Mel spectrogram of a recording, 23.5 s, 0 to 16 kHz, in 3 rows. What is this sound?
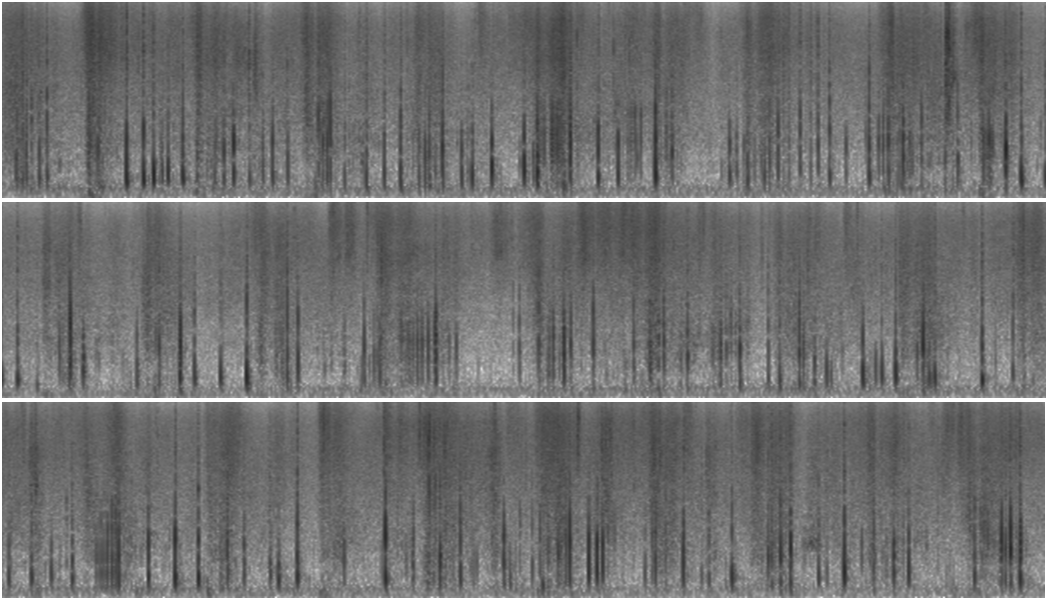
Sound effects > Human sounds and actions
Walking in fresh snow Recorded with Zoom H5 Studio and FEL Clippy microphone
foot, step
